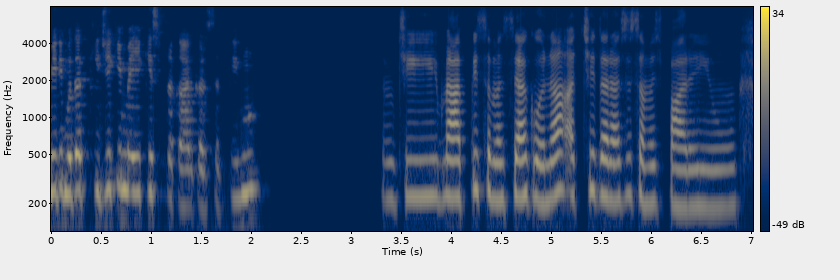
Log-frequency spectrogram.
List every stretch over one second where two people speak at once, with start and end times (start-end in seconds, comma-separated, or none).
none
